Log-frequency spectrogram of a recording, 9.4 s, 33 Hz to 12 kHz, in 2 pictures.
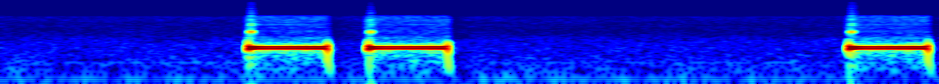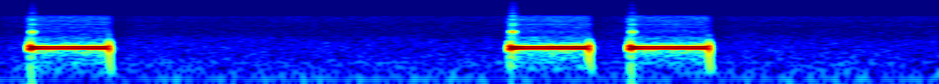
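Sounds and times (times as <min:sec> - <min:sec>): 
telephone ringback tone with double-burst rings: 0:01.2 - 0:02.3, 0:04.2 - 0:05.3, 0:07.2 - 0:08.3.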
